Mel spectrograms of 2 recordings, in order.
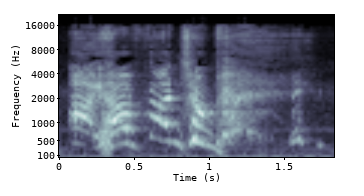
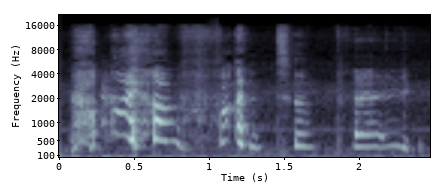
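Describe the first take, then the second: First: High, loud, slow laughing shriek; hammed-up shrieking wail, breaking into laughs; overdramatic phantom pain wail. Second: High, slow posh British drawl of the phrase; hammed-up British accent, high and drawn out; mock British accent. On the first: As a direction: wail it through laughter like a melodramatic gamer. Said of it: "the VR chat people who are like". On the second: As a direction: stretch it out like an overdone Brit. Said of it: "It's so British".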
